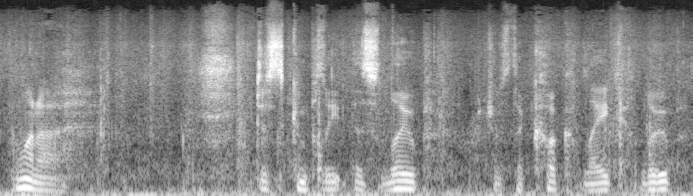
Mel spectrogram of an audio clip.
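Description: Amid noticeable background noise, a man talks at a moderate pace with fairly even intonation in a dry sound with no echo. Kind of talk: casual vlog chat. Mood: relaxed, unhurried. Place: open country. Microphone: camera far.

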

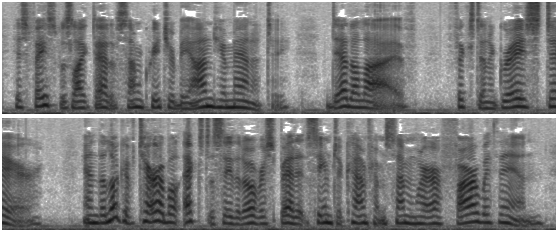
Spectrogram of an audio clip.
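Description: A woman speaks at a moderate pace with vocal fry and ordinary pitch variation, in a dry recording with no echo. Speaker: author reading her own story. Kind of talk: audiobook narration of a fantasy story from a spoken word LP. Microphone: old recording.

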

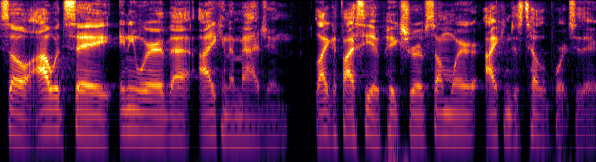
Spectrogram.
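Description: Bright and sharp in tone, a man with an American accent talks at a fairly quick pace. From California. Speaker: podcast host. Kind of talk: casual chat. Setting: video recording. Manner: animated. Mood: relaxed, joking. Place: studio. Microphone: studio mic.

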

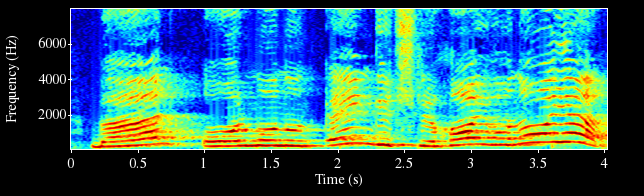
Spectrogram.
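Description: A woman's put-on character voice, extremely high in pitch, at a very slow pace. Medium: read story.

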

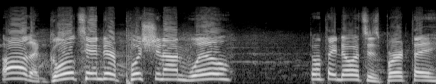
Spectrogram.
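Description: A man speaks in a raised, projected voice at a high pitch, with lively intonation and very even loudness. Light background noise sits behind him. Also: dry sound with no echo. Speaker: parent or amateur play-by-play commentator. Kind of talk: live sports commentary, co-commentator; sports commentary. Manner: casual, hesitant, with fillers. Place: stadium. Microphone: phone near.

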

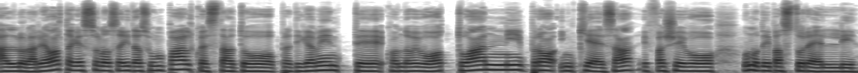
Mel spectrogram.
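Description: A fairly quick, fairly low-pitched woman's voice with fairly even intonation, over a quiet background. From Ciociaria, Lazio (Arpino, Frosinone); Lazio. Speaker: comedian; comedian guest. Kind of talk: casual interview. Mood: playful, amused. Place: studio. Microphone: studio mic.

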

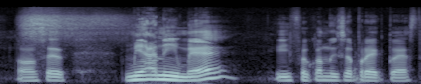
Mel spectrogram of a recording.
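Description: A man with an unremarkable speaking voice talks at a moderate pace. His medium pitch follows a fairly even intonation. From Culiacán, Sinaloa, Mexico. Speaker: musician, bassist and backing singer. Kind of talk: casual interview chat.

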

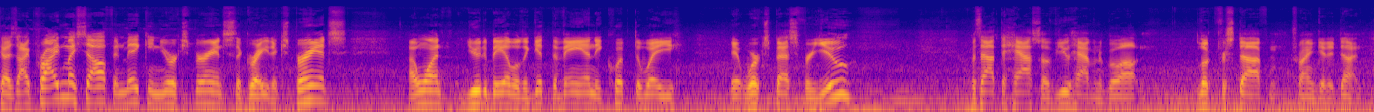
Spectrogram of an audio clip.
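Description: Fairly quick delivery with very wide pitch swings, a dry sound with no echo and light background noise. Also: man. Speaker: van salesman. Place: street. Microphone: phone near.

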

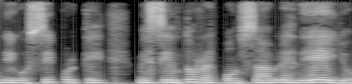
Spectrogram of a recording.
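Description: A woman speaks at a moderate pace. The background is quiet. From Panama, Coclé province; Panama. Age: 40s. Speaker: mayoral candidate and educator; candidate, educator. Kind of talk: interview. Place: studio. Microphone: studio mic.

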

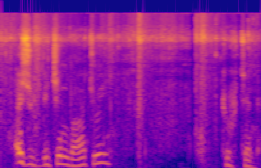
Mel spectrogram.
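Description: A man's high-pitched voice with ordinary pitch variation, in a dry sound with no echo. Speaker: paranormal explorer streamer. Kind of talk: live stream night exploration. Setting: outdoors at night after rain. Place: forest. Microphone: phone near.

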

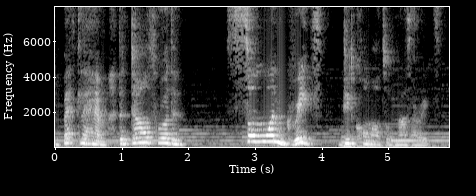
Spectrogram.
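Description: A woman speaks at a very slow pace with very wide pitch swings, with audible room echo and faint music in the background. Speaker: doctor. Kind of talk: spoken word poetry reading. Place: home room. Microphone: phone near.

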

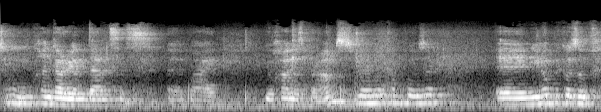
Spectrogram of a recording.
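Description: Amid audible room echo and light background noise, a woman talks at a moderate pace with ordinary pitch variation. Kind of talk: spoken program introduction. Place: hall. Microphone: camera far.

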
